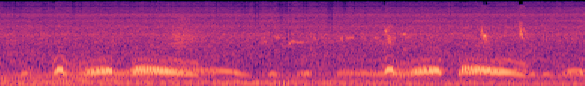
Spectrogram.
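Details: Spotted dove giving gentle coos used to attract wild doves for trapping; two warbling phrases, each a brief note followed by a longer falling coo, against a constant low rumble.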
